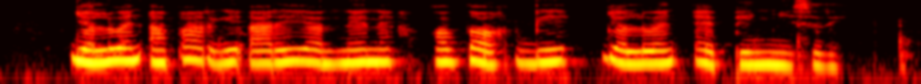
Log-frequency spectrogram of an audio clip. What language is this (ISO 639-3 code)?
luo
